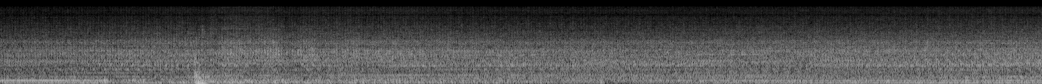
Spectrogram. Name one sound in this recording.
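A large diesel engine idles with a steady low rumble.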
